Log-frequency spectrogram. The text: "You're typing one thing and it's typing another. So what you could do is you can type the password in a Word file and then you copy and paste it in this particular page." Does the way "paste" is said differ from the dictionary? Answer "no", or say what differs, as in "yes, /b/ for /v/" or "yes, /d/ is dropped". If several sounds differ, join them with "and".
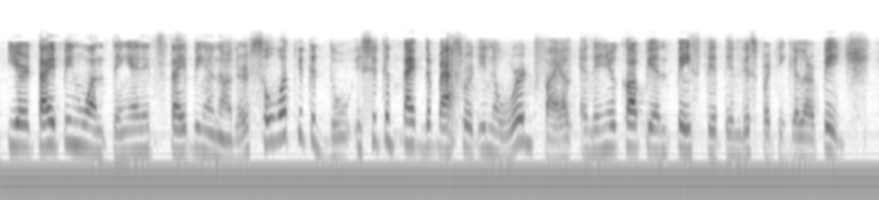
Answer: no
